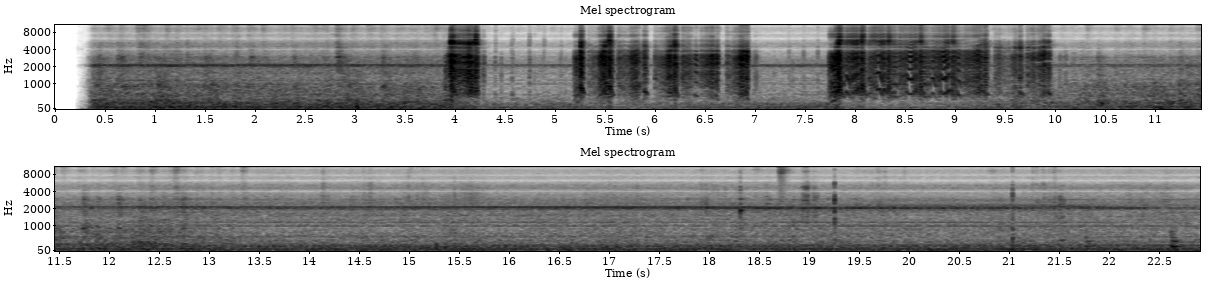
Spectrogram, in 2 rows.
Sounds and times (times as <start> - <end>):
Animal: 0.4 - 12.8.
